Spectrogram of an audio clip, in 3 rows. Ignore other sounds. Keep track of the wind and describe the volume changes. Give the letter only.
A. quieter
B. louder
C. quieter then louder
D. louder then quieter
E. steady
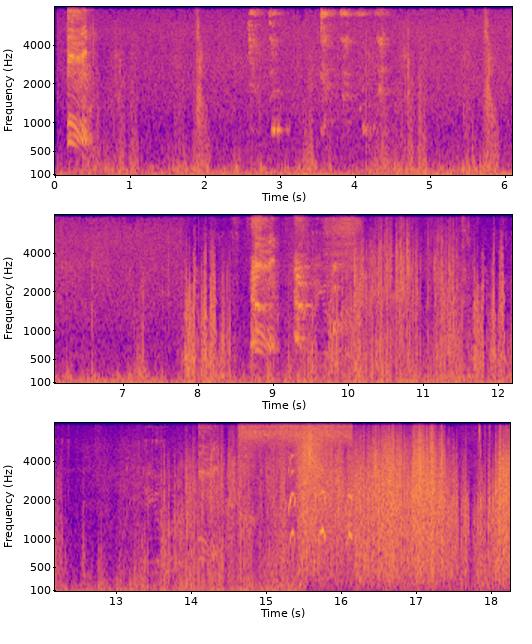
E.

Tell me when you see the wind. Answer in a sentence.
The wind can be heard from 0.0 to 18.2 s.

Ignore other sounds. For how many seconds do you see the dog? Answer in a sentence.
You can hear the dog for 5 seconds altogether.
